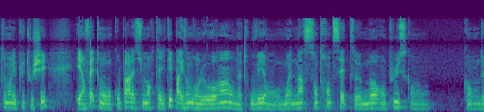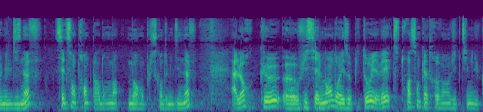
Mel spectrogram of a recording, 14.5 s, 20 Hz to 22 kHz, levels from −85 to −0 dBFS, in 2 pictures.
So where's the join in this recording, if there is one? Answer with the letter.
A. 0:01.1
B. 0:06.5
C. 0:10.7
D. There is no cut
D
